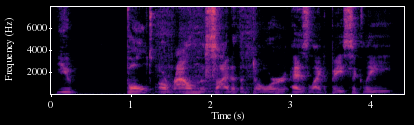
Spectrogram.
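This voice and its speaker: A man's voice: mid-range voice, a little slow, a little hiss or hum. A man running a tabletop game as game master, narrating scenes with lots of fillers and restarts. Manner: rambling, filler-heavy narration. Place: home, streaming.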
